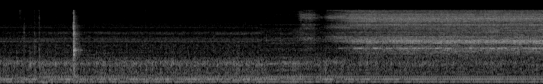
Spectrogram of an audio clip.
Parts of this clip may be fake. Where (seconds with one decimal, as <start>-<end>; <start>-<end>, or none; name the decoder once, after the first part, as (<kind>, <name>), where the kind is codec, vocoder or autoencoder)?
2.6-3.2 (codec, SNAC)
